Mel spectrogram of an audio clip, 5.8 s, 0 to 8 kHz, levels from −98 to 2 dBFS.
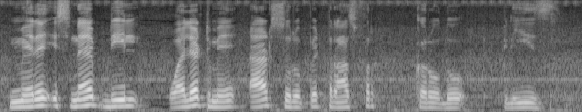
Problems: constant background noise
